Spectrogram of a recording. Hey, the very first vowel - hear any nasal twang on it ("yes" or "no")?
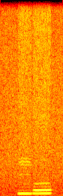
no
